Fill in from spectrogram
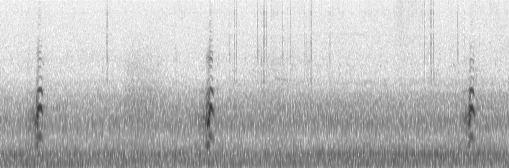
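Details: Canada goose swimming on a lake, then spreading its wings and flying away; three short, nasal honks spaced a few seconds apart, each with a quick upward inflection, over a steady low background rumble.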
